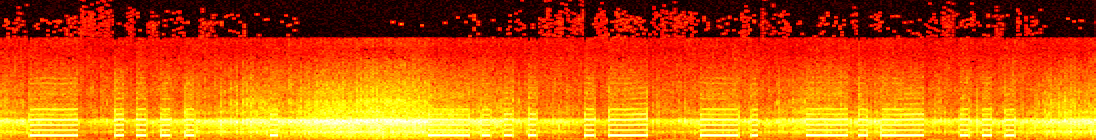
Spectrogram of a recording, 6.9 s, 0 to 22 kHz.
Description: Morse code, heard as a keyed tone, about 17 wpm, spaced as for 15 wpm, 820 Hz. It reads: THE BANKS
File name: training / NAVPERS 11049to11060 / NAVPERS 11059 RA RB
